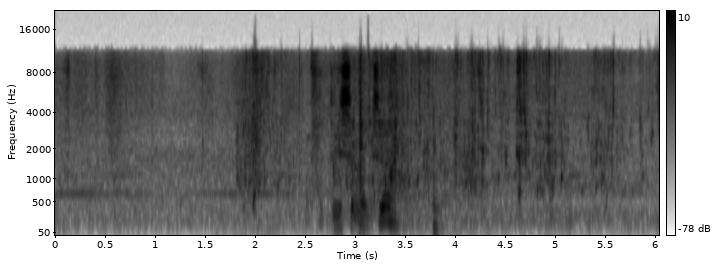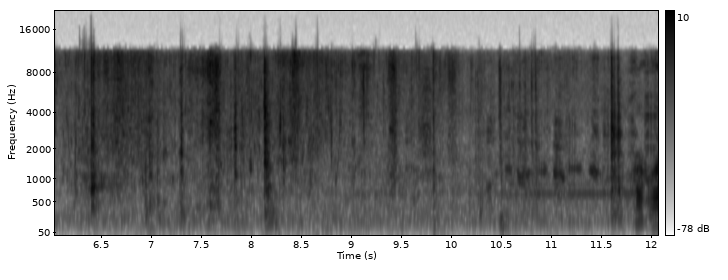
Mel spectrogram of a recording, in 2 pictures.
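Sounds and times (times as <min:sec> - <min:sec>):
water splashing and trickling: 0:01.6 - 0:12.0
knocks and clatter on boat: 0:06.3 - 0:08.7, 0:09.7 - 0:11.9.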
